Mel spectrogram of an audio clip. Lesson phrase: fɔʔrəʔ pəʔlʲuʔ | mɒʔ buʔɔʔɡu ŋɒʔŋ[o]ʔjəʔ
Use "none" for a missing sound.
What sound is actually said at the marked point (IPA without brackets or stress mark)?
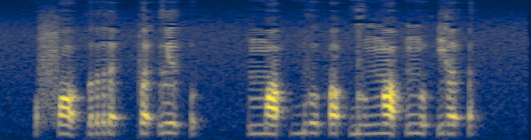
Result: u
